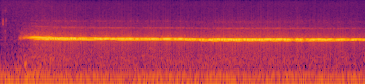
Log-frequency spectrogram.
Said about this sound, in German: Gerade noch aufs Gymnasium, ein Gedicht lernen, ein Lied, pfeifen.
